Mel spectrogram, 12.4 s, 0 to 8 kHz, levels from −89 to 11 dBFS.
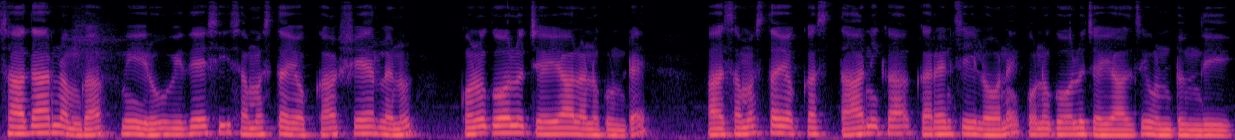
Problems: none marked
